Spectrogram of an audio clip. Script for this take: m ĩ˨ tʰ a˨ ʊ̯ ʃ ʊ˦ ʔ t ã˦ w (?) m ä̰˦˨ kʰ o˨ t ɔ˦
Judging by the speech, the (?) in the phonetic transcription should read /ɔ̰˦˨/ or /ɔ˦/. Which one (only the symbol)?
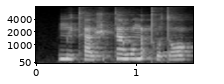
ɔ˦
